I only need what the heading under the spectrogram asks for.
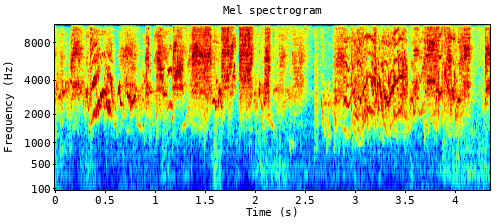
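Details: Male budgerigars, kept as pets, chattering: a dense, scratchy high warble of squeaks, clicks and chirps running almost continuously, with a short pause midway.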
